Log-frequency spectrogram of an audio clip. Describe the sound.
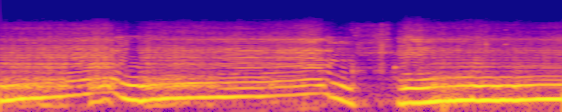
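A man in the back does a loud vocal impression of a car engine as they drive along: a steady buzzing drone that dips and swoops in pitch like gear changes, with one brief break before it roars on.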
